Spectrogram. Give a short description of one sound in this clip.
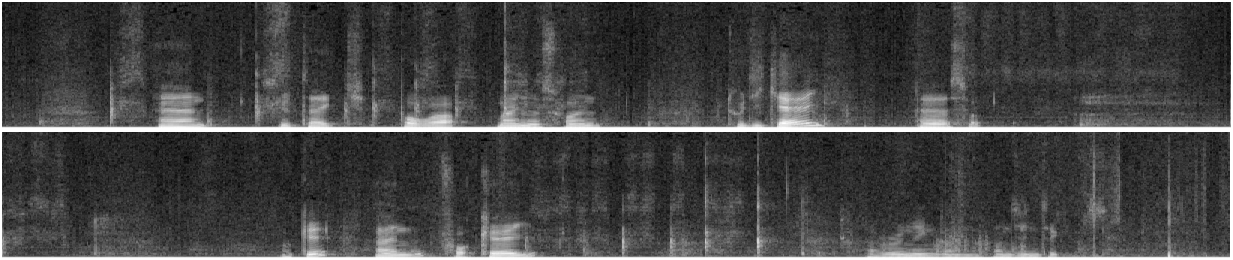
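A man lectures, speaking calmly with pauses.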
